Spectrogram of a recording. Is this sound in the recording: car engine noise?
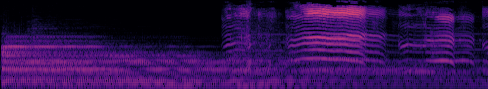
no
